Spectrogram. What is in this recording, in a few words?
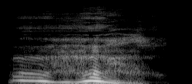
Long tired yawn from a male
